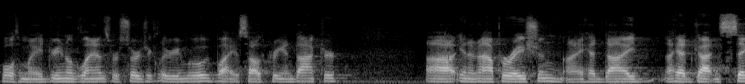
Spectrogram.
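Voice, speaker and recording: A man's medium-pitched voice in an American accent, flat and monotone at a fairly quick pace, with noticeable background noise. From US Midwest, Indiana. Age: 60s. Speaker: lecturer. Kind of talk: lecture.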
